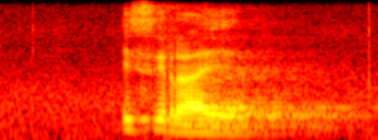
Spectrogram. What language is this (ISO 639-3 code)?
ven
